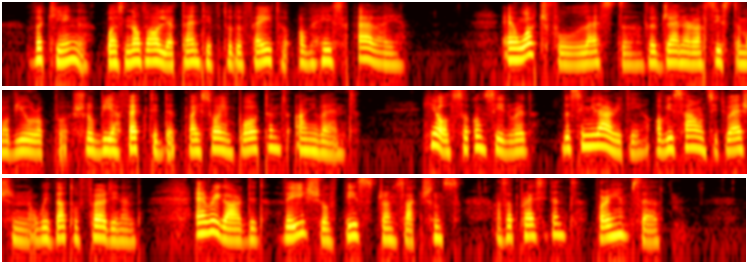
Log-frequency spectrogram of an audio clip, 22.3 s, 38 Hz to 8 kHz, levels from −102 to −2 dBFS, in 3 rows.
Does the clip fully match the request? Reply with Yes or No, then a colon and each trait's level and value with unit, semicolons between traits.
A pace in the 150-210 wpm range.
No: average, 140 wpm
